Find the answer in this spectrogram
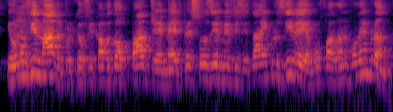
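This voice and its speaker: The speech moves at a fairly quick pace with hardly any pauses and ordinary pitch variation. Audible room echo and noticeable background noise surround it. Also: man, high pitch for a man. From Brazil, São Paulo state. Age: 60s. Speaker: church member giving testimony. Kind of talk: testimony.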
